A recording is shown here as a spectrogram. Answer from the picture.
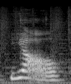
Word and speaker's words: y'all: are y'all going tonight for the final l sound be sure to put your tongue up right to the roof and feel the tongue contact with your palate YOLO it's an acronym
